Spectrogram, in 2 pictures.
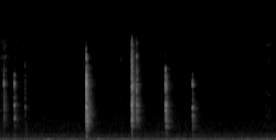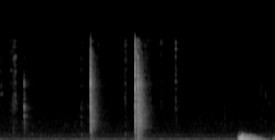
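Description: Faint scattered clicks and ticks of a crochet hook and yarn being worked by hand while double crochet stitches are made. A louder muffled bump comes near the end.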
